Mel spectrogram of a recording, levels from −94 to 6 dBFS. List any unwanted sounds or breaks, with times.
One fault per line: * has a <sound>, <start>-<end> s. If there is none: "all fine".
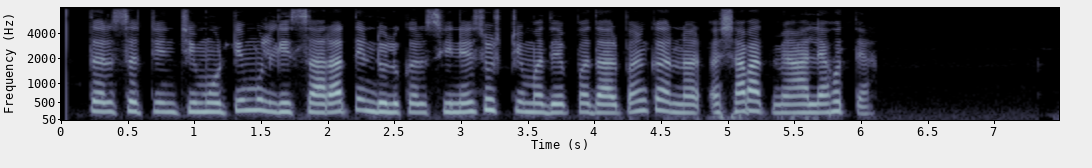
all fine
